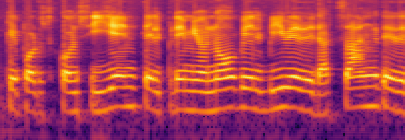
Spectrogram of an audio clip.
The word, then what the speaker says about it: Nobel: Alfred Nobel con acento en la E y no en la O, creó el premio en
